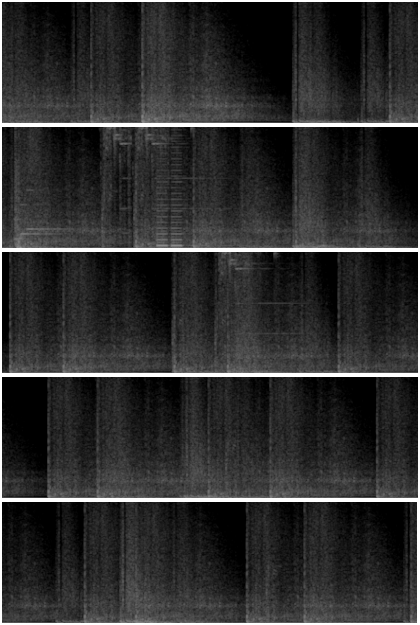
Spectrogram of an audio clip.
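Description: Game explosions boom again and again.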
